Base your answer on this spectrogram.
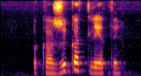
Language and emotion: Russian, neutral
